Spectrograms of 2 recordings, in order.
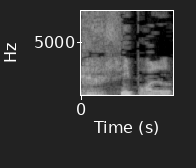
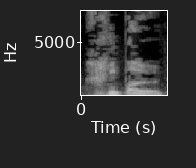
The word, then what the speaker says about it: Schiphol: Bueno, yo llegué al aeropuerto de Schiphol, porque se dice así. – ¿Schiphol? – Más o menos, sí. Schiphol. Y ahí tomé mi primer café con leche.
